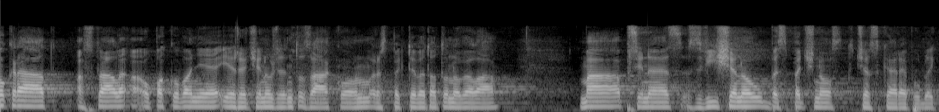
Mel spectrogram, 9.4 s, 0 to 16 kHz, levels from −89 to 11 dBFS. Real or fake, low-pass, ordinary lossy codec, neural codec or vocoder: real; 7.2 kHz; AAC, 48 kbps; none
